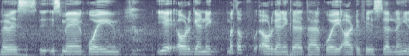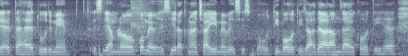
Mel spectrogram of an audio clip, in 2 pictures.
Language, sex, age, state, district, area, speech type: Urdu, male, 18-30, Bihar, Saharsa, rural, spontaneous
